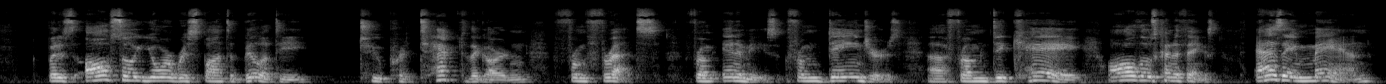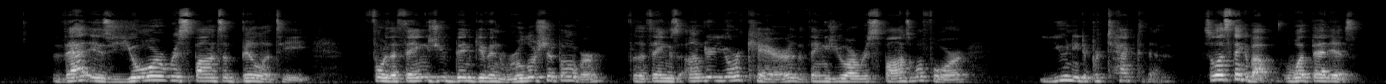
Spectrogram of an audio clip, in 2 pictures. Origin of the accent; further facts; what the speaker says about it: St. Louis, Missouri, United States; I was born and raised in St. Louis. But we would make a trip to southern Missouri, where my family was from.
